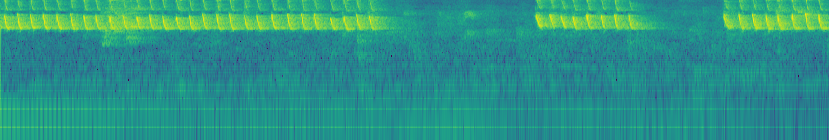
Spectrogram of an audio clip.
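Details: Cucak cungkok singing a long, fast, high rattling trill, then shorter bursts after pauses; a bird used to teach other songbirds, heard over quiet low background noise.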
